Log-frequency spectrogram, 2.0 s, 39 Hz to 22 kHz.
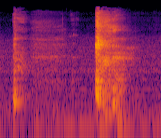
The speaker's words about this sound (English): Good thing there's only 3 minutes left. I'm starting to cough again.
